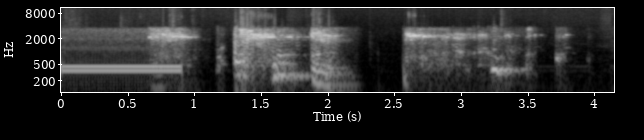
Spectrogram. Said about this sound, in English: Okay, let's ring him again.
